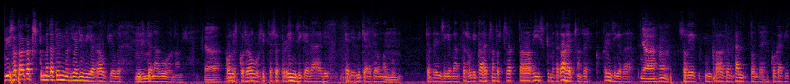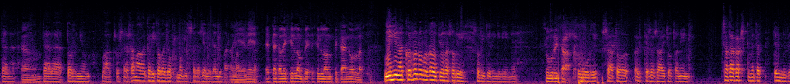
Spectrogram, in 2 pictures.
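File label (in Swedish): Övertorneå Norrbotten, dialekter; Folkminnen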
